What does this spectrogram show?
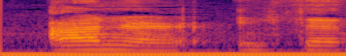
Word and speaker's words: honor: first similar to honor Which is pronounced as owner of Honor Hai Because it is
